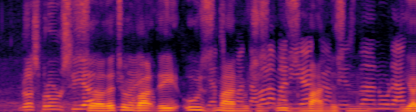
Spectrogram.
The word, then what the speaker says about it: Ousmane: My colleagues there are talking about the pronunciation of Ousmane. The O at the start and the E at the end are silent.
